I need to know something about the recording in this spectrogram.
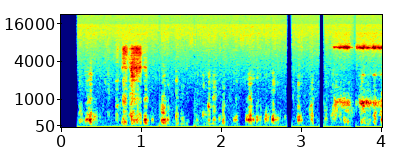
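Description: Near silence on the call's audio, with a few faint scattered ticks and a brief faint tone near the end.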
